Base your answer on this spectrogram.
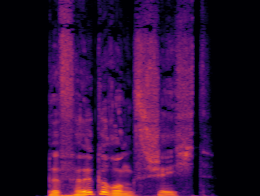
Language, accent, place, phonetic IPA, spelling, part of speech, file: German, Germany, Berlin, [bəˈfœlkəʁʊŋsˌʃɪçt], Bevölkerungsschicht, noun, De-Bevölkerungsschicht.ogg
- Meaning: social stratum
